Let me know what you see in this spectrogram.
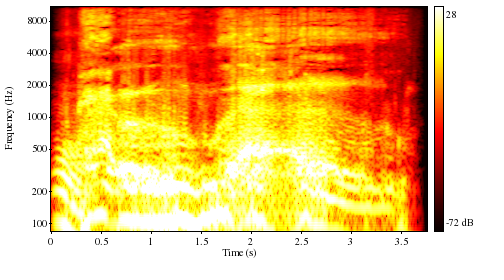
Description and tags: A powerful low pitched voice sound effect useful for large creatures, such as orcs, to make your game a more immersive experience. The sound is great for attacking, idling, dying, screaming brutes, who are standing in your way of justice.
male, monster, deep, brute, Talk, voice, RPG, game, troll, videogame, Speak, vocal, videogames, gamedeveloping, sfx, Voices, indiedev, indiegamedev, arcade, fantasy, low-pitch, games, Orc, gamedev, gaming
